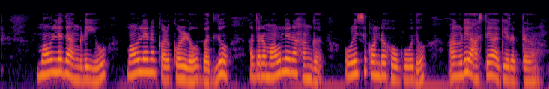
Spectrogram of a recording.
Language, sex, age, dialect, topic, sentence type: Kannada, female, 41-45, Dharwad Kannada, banking, statement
